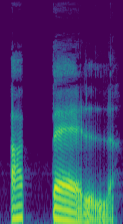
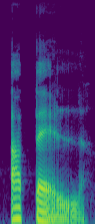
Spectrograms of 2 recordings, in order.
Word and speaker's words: appelle: So when you get this E vowel, and then you get a double consonant, and well, they are the same, then it does change the pronunciation of E.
